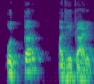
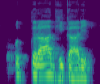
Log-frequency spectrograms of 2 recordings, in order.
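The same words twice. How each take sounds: First: उत्तर अधिकारी slow, break after उत्तर; split slowly. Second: उत्तराधिकारी slow, joined into one word; joined slowly. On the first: Teacher splitting a hard word, slow. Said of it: "अब इसको जोड़कर बोलेंगे". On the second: Teacher joining the parts back, slow. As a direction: run उत्तराधिकारी together, slowly. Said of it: "जोड़कर बोलेंगे". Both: Shown as a demonstration.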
